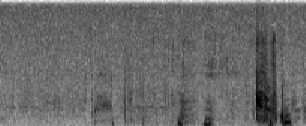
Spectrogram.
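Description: A man's voice in short, halting fragments: about two seconds of pause, then a few brief sounds and half-words late on, as he hesitates mid-story.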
